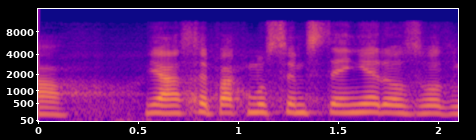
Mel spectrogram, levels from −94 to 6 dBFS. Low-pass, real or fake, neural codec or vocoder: 10.8 kHz; fake; codec, 16 kHz in and 24 kHz out, 0.9 kbps, LongCat-Audio-Codec, four codebook decoder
